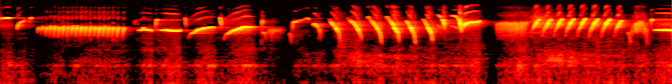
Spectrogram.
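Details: Canary tutor song played so other canaries learn to sing quickly: a long rapid buzzy trill, then clear upslurred whistles and fast runs of sharp downward-sweeping notes in a high, varied, continuous stream.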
